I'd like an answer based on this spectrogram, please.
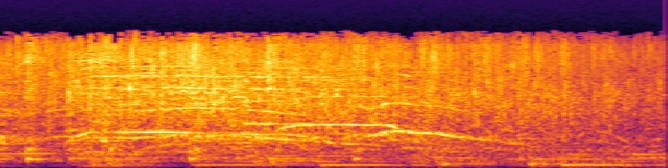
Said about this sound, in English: Join me with a great big round of applause together in public for the first time as husband and wife,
